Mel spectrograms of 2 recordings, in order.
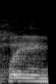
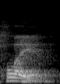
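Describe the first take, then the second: First: The final g of playing is clearly pronounced. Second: The final g of playing is dropped. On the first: The speaker calls it wrong. "We don't say I'm playing guitar" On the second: The speaker calls it right. "It's usually said playing. We shorten it up"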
